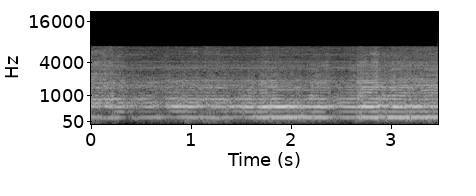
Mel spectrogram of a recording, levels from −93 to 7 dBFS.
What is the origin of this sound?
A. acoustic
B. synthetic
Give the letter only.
B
